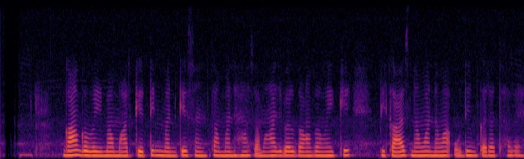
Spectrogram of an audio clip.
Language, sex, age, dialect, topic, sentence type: Chhattisgarhi, female, 60-100, Western/Budati/Khatahi, banking, statement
